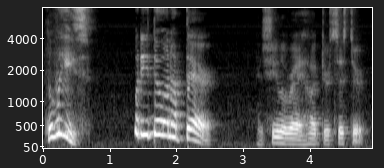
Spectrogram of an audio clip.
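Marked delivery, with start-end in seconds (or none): 0.1-2.6 very high, loud astonished cry; surprised. Acted. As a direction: gasp it out in disbelief. Astonished at finding sister.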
